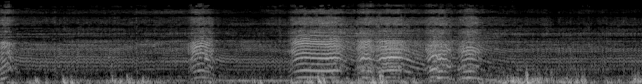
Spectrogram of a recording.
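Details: Thunder Tiger S50 8.2cc engine, first run after rebuild: a high-pitched buzzy two-stroke note rising and falling over wind and handling noise, running cleanly under throttle.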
